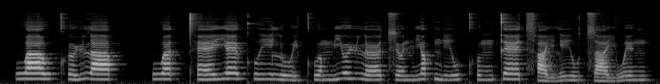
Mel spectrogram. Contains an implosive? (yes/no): no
